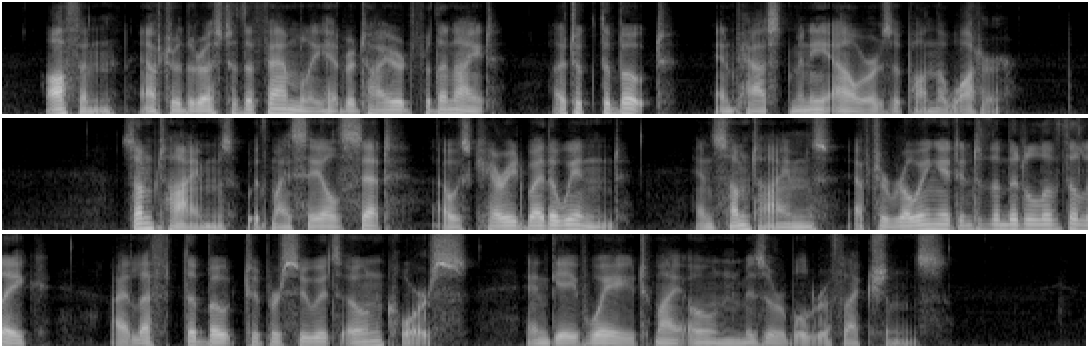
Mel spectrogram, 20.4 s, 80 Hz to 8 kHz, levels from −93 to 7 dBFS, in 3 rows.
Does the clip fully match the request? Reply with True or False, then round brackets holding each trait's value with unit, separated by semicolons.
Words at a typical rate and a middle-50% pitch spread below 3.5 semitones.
False (180 wpm; 4.0 semitones)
